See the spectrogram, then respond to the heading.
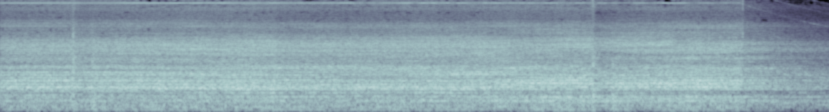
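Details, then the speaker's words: PulseRam self-cleaning tile-removal vacuum running normally: even, airy motor roar with soft pops every couple of seconds from the internal filter-cleaning valves. "So I'll turn this on for you so you can see what it sounds like. You can probably hear the valves popping on the inside there."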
